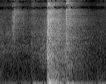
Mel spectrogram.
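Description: A house door swings open or shut with a single muffled thud and a brief rattle, fairly close in a quiet room, followed by a short fading tail.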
